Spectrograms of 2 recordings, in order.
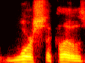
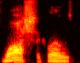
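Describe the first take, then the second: First: An R sound is added inside 'wash'. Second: No R sound is added inside 'wash'. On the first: This is how a relative said it. The speaker calls it wrong. "He'd say I'm gonna go wash the clothes" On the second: This is the usual way to say it. The speaker calls it right. "it's wash the clothes"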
